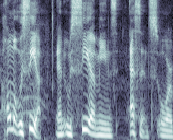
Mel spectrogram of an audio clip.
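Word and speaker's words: homoousia: means same and usia homo usia oh that's it homo usia and usia means essence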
